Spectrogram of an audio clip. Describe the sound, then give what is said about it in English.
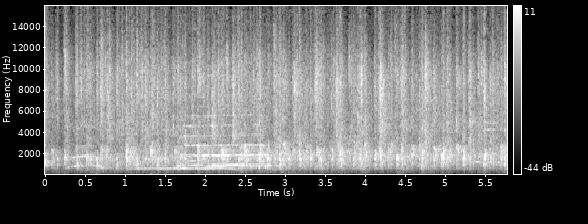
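A crowd at a candidates' forum applauds steadily for several seconds, a dense, even wash of clapping that stays loud throughout, with faint voices and a few cheers mixed underneath. “And this, you guys beat me to the punch on the applause.”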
